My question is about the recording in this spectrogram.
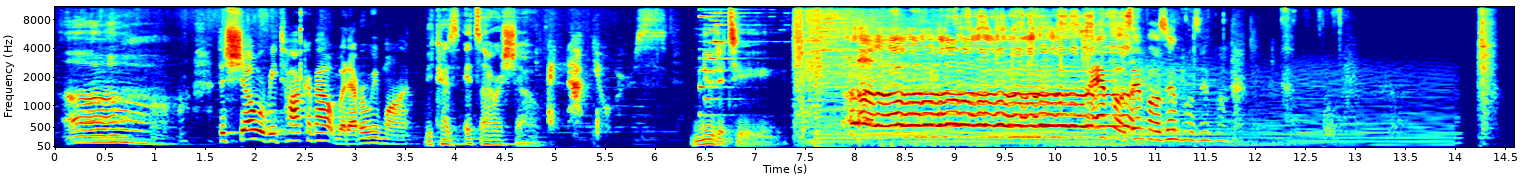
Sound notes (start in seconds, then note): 6.4 bell chimes; 7.4 rock riff; 7.7 both wailing; 14.4 Katya blows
